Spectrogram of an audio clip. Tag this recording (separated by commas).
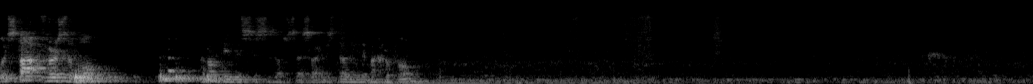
Speech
